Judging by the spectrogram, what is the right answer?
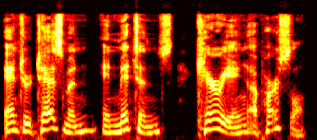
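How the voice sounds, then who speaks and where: A woman's voice: low-pitched, animated, a little slow. A woman narrating a scripted play, reading out its stage directions.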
